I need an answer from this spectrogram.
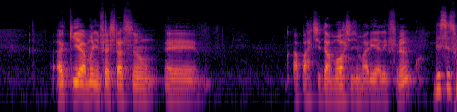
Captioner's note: speaking portuguese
